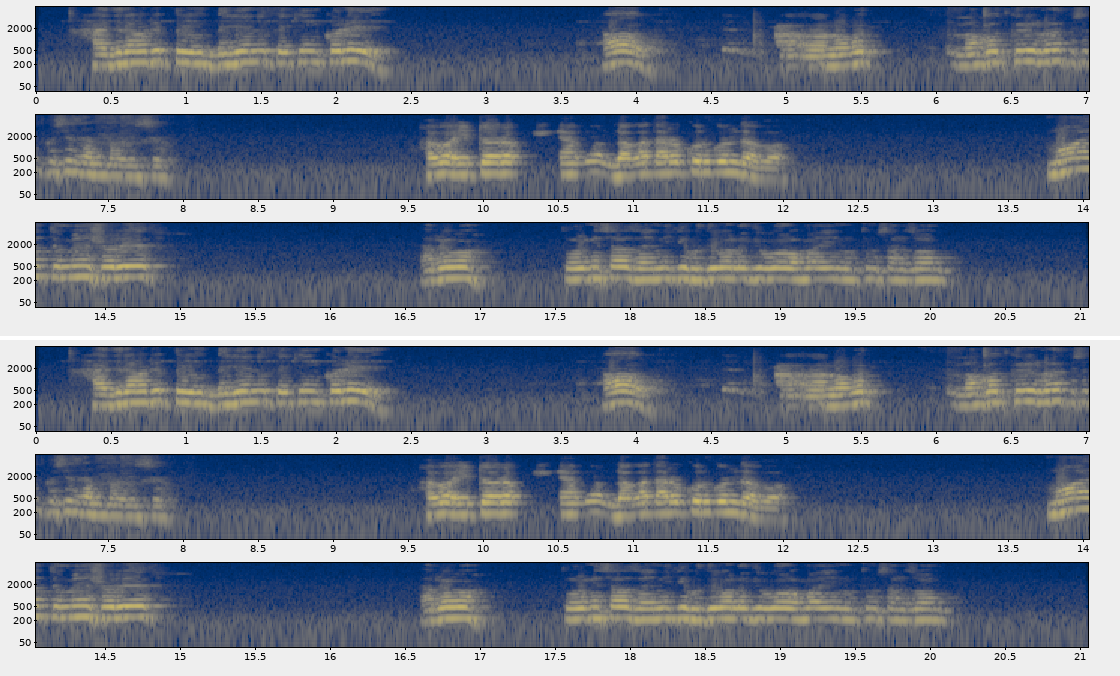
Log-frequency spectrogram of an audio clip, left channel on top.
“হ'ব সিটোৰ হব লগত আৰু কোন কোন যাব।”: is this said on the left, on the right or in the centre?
Left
